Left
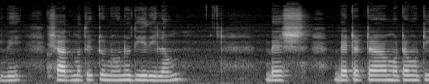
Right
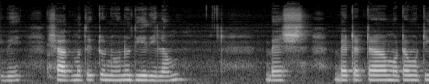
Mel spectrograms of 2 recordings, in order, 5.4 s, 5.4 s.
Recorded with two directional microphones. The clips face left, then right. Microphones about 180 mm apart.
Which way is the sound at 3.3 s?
10° left (ahead or behind).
